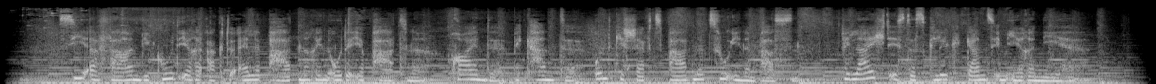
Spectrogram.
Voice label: german female commercial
